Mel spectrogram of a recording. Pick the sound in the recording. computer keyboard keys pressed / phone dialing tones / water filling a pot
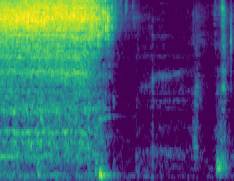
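water filling a pot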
